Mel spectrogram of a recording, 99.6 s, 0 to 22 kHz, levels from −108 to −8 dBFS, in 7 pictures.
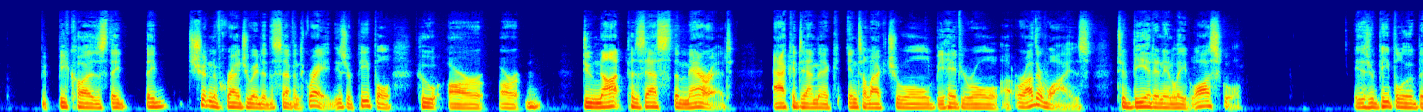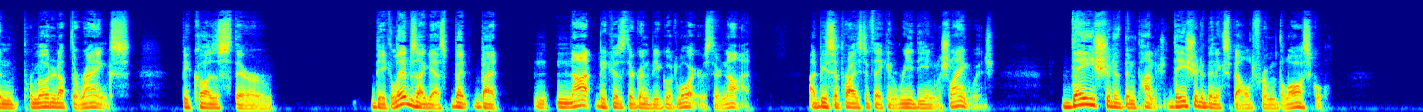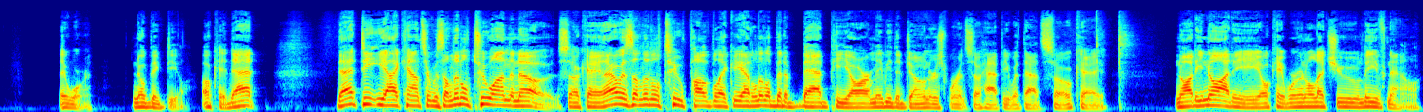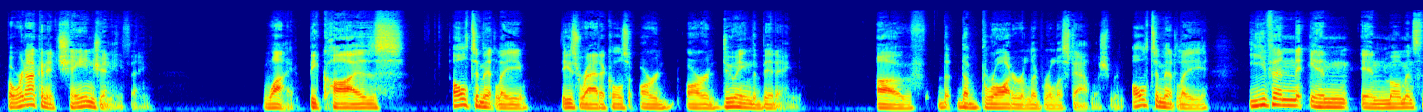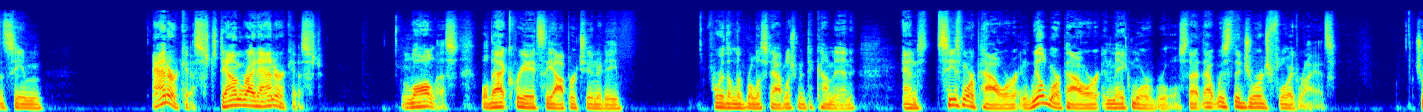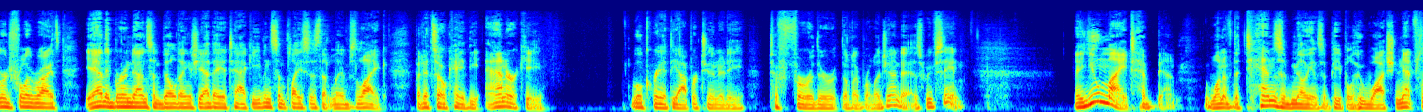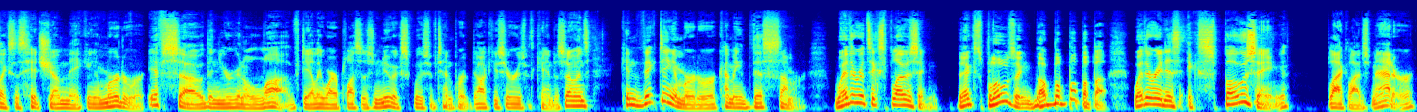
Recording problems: none

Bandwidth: 15.5 kHz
